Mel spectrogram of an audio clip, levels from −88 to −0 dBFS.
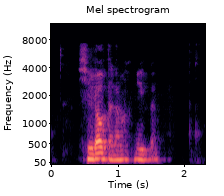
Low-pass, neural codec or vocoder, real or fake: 7.2 kHz; codec, 16 kHz, 4 kbps, FreqCodec, smaller model; fake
